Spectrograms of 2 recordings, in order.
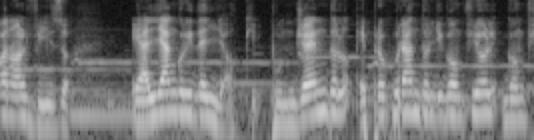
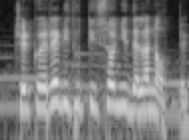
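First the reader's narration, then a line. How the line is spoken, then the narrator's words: Shouting monk. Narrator (Italian): gridò il monaco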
